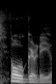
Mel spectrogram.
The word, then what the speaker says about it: Fogarty: It's Fogarty, like John Fogarty from CCR.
